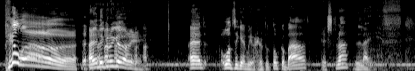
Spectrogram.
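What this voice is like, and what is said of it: Put-on character accent. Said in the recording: “That was the wrong accent. That was a different accent.”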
